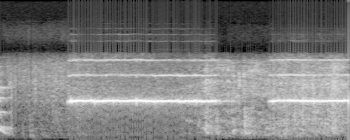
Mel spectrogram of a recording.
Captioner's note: people chattering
